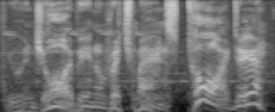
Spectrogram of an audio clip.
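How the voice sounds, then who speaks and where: An actor playing a weary, wry middle-aged outlaw with a gruff, dry American frontier drawl, in a game cutscene. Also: male voice, a little high, wildly swooping pitch, unhurried, fairly bright tone, slight background noise, exaggerated voice. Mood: guarded, wry. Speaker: outlaw protagonist. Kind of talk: video game cutscene acting. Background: game score music.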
